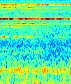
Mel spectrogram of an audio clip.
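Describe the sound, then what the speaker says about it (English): A train braking in the Derail Valley video game, a loud continuous rumble of rolling wagons with a steady high-pitched wheel squeal over it. "Probably start using the train brake"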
